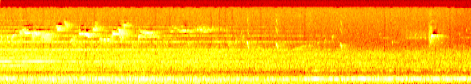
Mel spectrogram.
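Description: Small birds chirping in quick, high twitters over a steady low hum. The chirps are thickest in the first few seconds and thin out toward the end.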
